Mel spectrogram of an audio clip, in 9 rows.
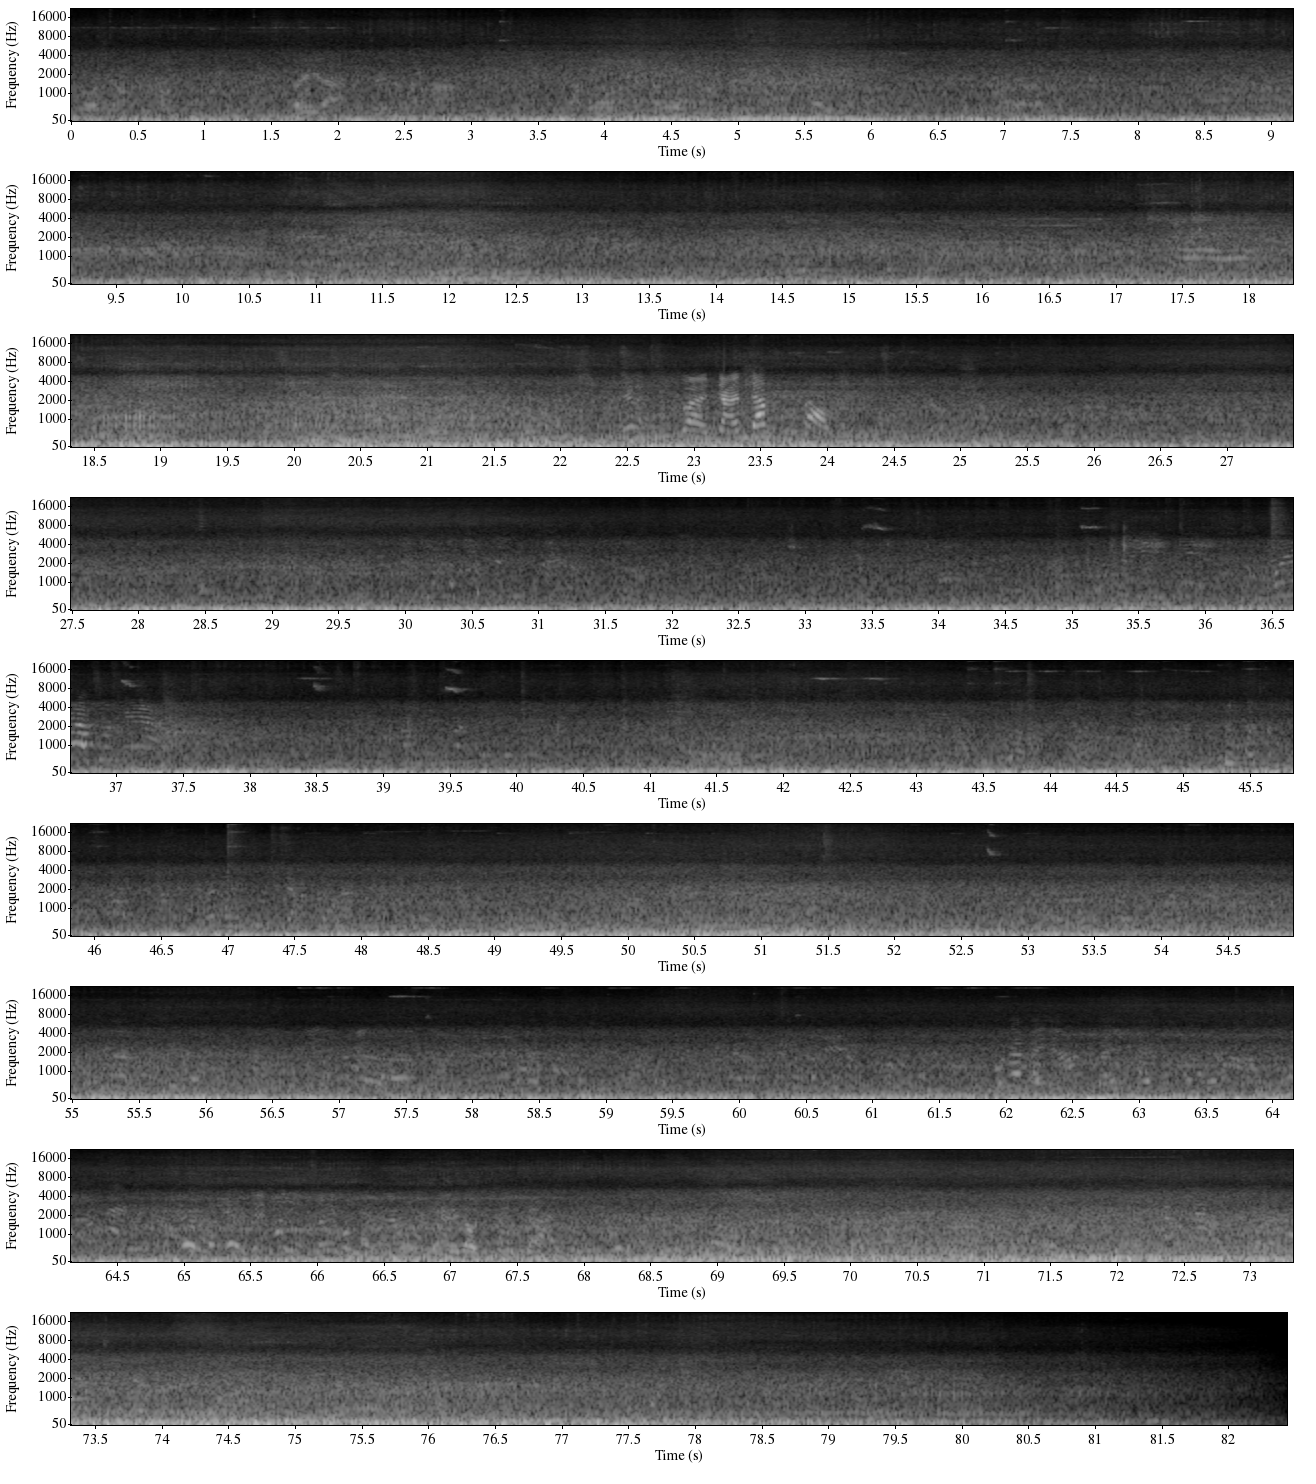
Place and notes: {"title": "Minzu Rd., Hsinchu City - soundwalk", "date": "2013-09-24 17:32:00", "description": "High school students on the streets after school, Traffic Noise, Sony PCM D50 + Soundman OKM II", "latitude": "24.81", "longitude": "120.97", "altitude": "28", "timezone": "Asia/Taipei"}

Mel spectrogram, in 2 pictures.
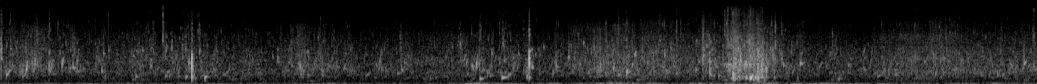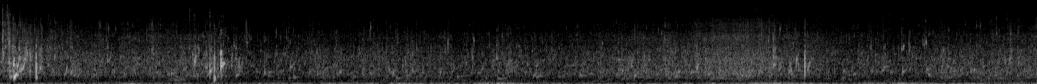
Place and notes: {"title": "Norrmjöle klappuden rocks. Sea on rocks.", "date": "2011-06-17 14:57:00", "description": "Sea lapping against rocks on coastline.", "latitude": "63.65", "longitude": "20.13", "timezone": "Europe/Stockholm"}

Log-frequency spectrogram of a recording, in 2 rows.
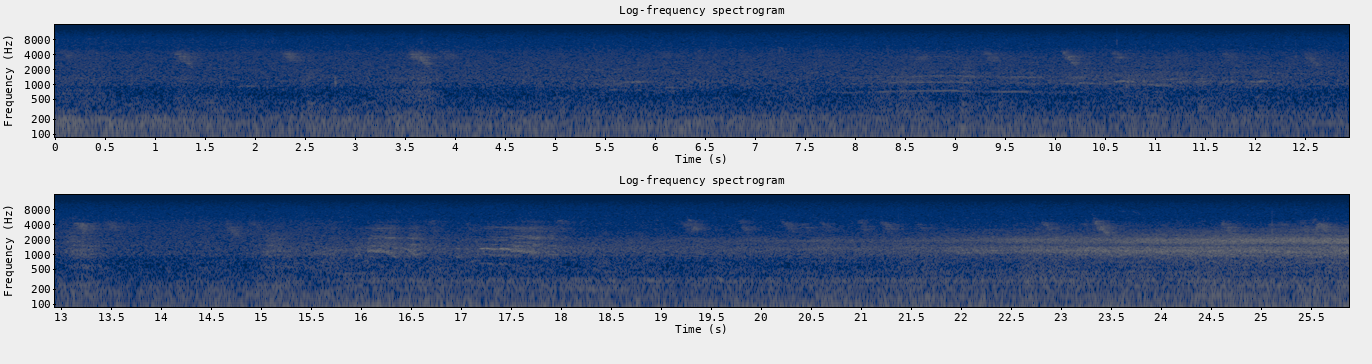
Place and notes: {"title": "Fouhren, Tandel, Luxemburg - Fouhren, through street N17", "date": "2012-08-07 13:50:00", "description": "An der Durchfahrtsstraße N17 an einem leicht windigem Sommertag. Die Geräusche vorbeifahrender Fahrzeuge unterbrechen die Stille des Ortes in der neben Vogelstimmen immer wieder das Gluckern von Hühnern zu hören ist.\nAt the through street N17 during a mild windy summer day. The silence of the village with the sounds of birds and chicken interrupted by the sounds of passing by traffic.", "latitude": "49.91", "longitude": "6.20", "altitude": "282", "timezone": "Europe/Luxembourg"}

